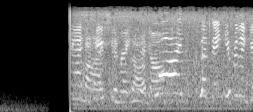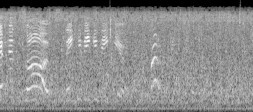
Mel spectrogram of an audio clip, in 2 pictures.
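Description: Young women talk and laugh close by, outdoors.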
